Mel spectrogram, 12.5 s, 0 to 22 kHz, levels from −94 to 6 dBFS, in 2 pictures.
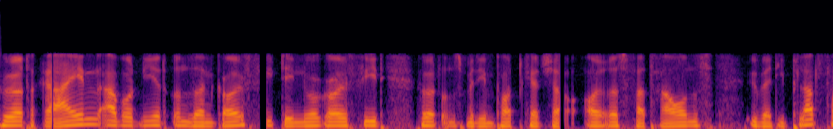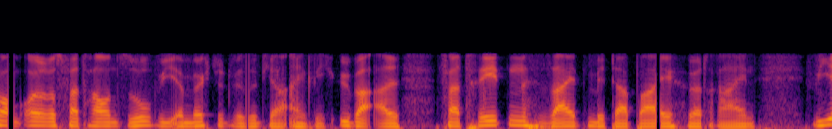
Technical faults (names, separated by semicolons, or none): packet loss filled with silence; loose connector crackle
